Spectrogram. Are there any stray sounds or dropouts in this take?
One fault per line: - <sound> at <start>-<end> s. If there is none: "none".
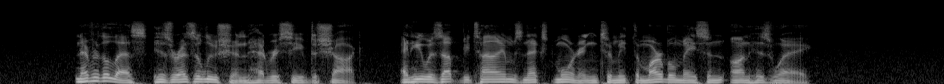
none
